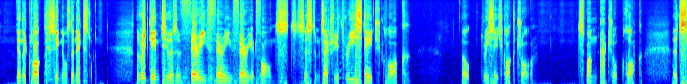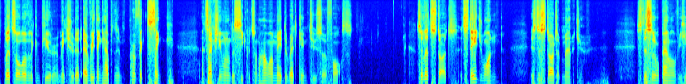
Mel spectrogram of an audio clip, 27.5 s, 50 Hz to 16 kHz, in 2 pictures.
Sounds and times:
Speech: 0:00.3 - 0:02.0, 0:02.7 - 0:08.2, 0:09.2 - 0:10.8, 0:11.6 - 0:20.8, 0:22.1 - 0:23.8, 0:24.4 - 0:25.5, 0:26.5 - 0:27.4.

